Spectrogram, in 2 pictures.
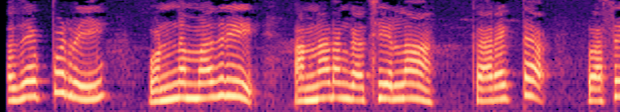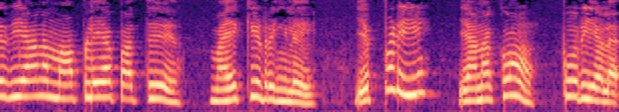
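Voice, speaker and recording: A sneering, haughty mother-in-law from a cartoon mocks in a sharp, very high register, performed by a woman. The sound is close and dry. Every line drips with contempt. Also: measured pace, pauses often, dry recording. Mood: scornful. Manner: taunting, sneering, mocking. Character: haughty scornful middle-aged mother-in-law. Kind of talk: cartoon voice acting.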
